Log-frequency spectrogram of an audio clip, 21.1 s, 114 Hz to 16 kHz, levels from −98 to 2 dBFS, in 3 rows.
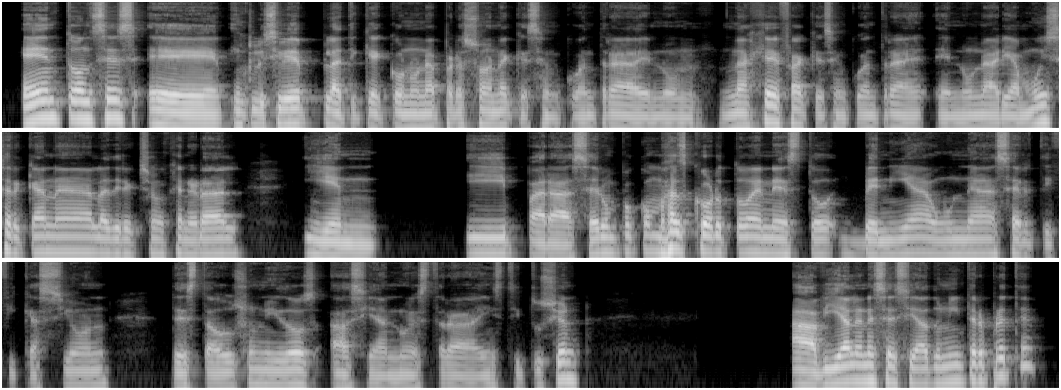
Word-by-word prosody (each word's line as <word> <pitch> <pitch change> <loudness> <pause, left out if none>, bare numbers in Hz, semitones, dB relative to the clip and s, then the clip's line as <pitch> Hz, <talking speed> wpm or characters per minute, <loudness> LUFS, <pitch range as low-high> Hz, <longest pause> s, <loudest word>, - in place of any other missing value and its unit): Entonces, 165 +1 +6
eh, 105 -3 +6
inclusive 115 +2 +3
platiqué 110 -4 -1
con 105 -1 -1
una 100 0 0
persona 110 +1 -2
que 95 - -9
se 95 - -3
encuentra 95 +2 -3
en 90 0 -4
un 85 -4 -6
una 100 +2 -1
jefa 120 -1 +1
que 95 - -8
se 95 - -5
encuentra 95 +1 -5
en 95 -1 -6
un 95 +1 -3
área 95 -1 0
muy 125 +9 -1
cercana 135 -1 0
a - - -1
la 125 -1 0
dirección 120 -1 -4
general, 120 0 0 0.4
y 110 -3 -1
en, 100 -2 -1 0.6
y 125 0 -1
para 100 -3 +2
ser 115 +5 +3
un 130 - -1
poco 140 +2 -5
más 155 +4 +5
corto 135 -3 +2
en 125 -1 0
esto, 115 0 -1
venía 115 +3 -3
una 120 0 -2
certificación 110 +1 -5 0.4
de 105 - -3
Estados 105 +1 -2
Unidos 115 0 -1
hacia 100 -1 -4
nuestra 95 0 -6
institución. 105 +11 -4 1.4
¿Había 115 +3 +6
la 145 - +3
necesidad 135 -3 +2
de 130 - -2
un 135 - -2
intérprete? 180 - -1
115 Hz, 150 wpm, -22 LUFS, 100-125 Hz, 1.4 s, Entonces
